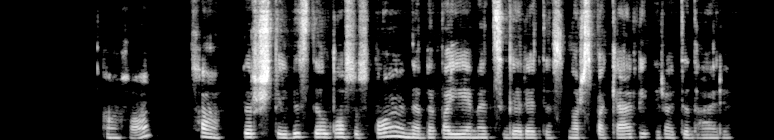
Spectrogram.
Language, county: Lithuanian, Kaunas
